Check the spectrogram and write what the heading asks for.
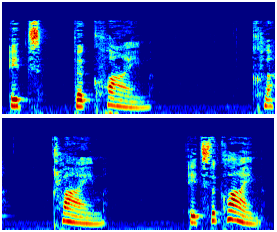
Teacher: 一个是辅音连缀，一个是尾部 b 不发音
